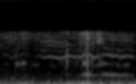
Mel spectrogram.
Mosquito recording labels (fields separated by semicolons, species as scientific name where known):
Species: mosquito; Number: one; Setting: cup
